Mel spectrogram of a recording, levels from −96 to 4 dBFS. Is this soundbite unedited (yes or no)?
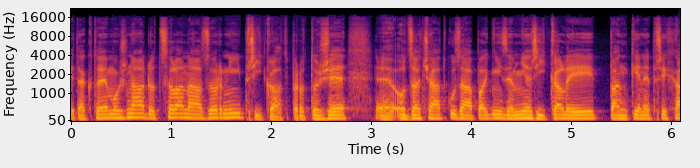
yes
